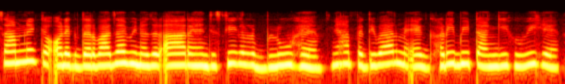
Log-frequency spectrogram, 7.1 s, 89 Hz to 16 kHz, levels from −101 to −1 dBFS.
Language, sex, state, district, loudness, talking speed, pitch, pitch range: Hindi, female, Jharkhand, Garhwa, -13 LUFS, 205 wpm, 285 Hz, 275-310 Hz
